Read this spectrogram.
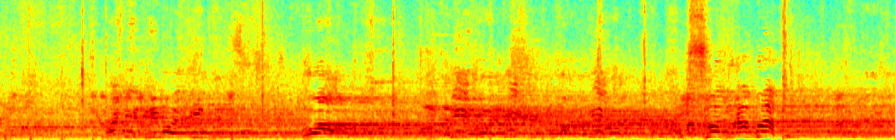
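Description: Spectators shout and call out in a large echoing hall.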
